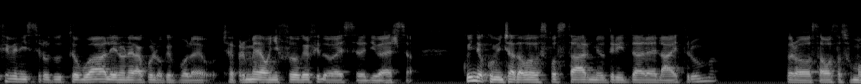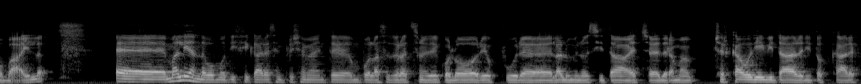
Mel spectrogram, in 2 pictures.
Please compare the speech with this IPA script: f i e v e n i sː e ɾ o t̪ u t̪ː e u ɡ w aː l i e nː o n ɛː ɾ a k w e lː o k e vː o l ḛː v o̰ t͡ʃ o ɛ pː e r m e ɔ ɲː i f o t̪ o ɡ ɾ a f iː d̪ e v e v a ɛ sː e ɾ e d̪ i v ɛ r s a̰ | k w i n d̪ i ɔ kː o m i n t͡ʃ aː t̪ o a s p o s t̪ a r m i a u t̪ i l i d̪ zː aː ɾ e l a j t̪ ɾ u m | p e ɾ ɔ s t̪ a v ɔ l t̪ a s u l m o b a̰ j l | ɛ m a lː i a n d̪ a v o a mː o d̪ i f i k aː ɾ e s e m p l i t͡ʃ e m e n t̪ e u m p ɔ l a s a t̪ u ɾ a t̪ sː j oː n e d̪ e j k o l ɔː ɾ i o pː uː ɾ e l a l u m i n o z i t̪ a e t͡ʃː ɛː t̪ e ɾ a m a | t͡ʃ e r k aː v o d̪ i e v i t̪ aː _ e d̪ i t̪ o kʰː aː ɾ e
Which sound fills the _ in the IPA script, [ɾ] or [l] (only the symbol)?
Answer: ɾ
